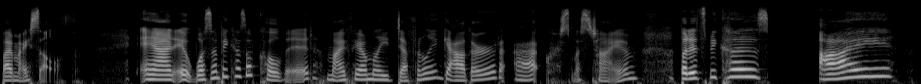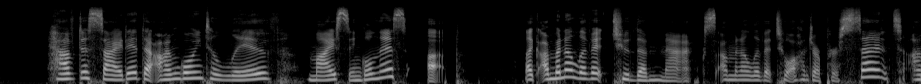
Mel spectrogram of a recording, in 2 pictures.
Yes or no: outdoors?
no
